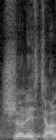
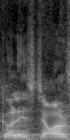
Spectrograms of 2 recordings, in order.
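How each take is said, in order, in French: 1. Le mot commence par un son ch. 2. Le mot commence par un son k. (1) "ça se dit chaud" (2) "Ils disent cholestérol, c'est la preuve qu'ils savent même pas lire"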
